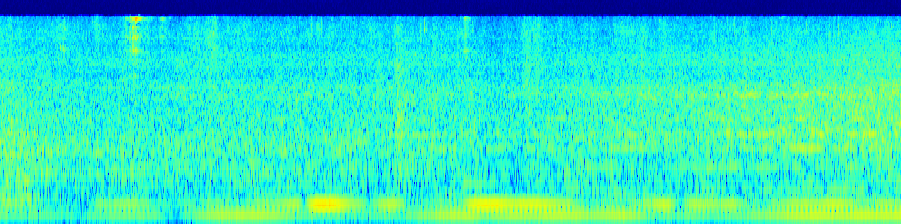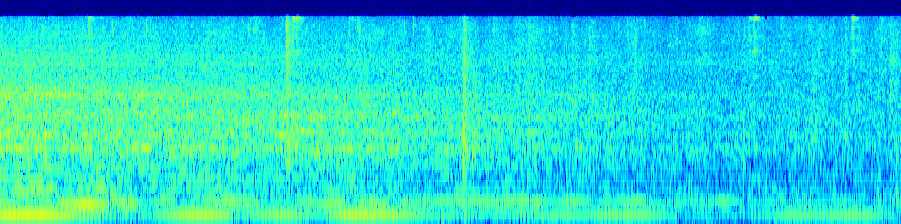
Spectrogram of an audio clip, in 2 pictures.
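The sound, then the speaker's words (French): A heavy, continuous engine drone aboard an aircraft carrier, a low tonal hum with steady harmonics that swells slightly but never stops. No one speaks. “Un peu piégeux au début du porte-avions, c'est la première fois que vous venez à bord du porte-avions.”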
